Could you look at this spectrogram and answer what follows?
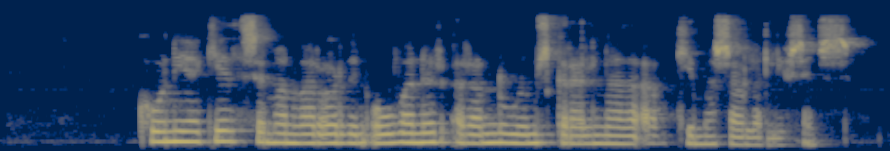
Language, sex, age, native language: Icelandic, female, 40-49, Icelandic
